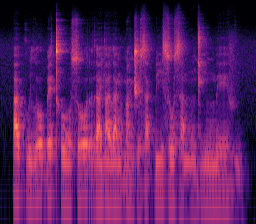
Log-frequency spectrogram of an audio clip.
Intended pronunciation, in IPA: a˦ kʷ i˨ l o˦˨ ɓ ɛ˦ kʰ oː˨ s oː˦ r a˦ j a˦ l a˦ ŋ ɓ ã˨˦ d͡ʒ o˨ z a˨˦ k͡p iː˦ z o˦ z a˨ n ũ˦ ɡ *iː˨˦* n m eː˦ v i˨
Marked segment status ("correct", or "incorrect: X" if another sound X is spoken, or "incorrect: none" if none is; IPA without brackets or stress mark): incorrect: iː˦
